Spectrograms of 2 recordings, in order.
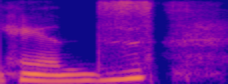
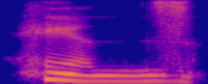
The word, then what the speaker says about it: hands: represent the ah so hands don't worry about making a good d hands just make it z hands and acupuncture one two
